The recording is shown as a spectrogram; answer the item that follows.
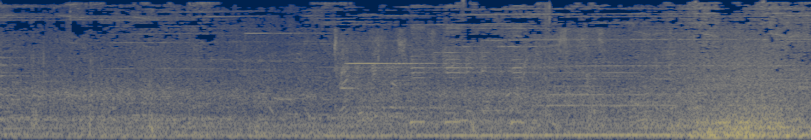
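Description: Soundtrack bed of low, rumbling, traffic-like noise over a steady low drone, slowly swelling and loudest near the end, with a few brief high tones about three and a half seconds in.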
